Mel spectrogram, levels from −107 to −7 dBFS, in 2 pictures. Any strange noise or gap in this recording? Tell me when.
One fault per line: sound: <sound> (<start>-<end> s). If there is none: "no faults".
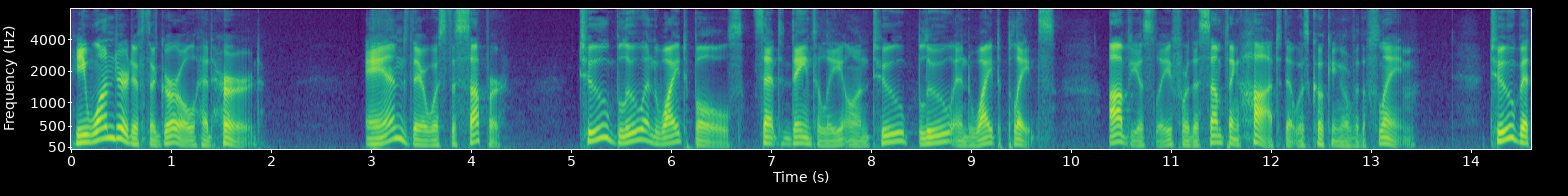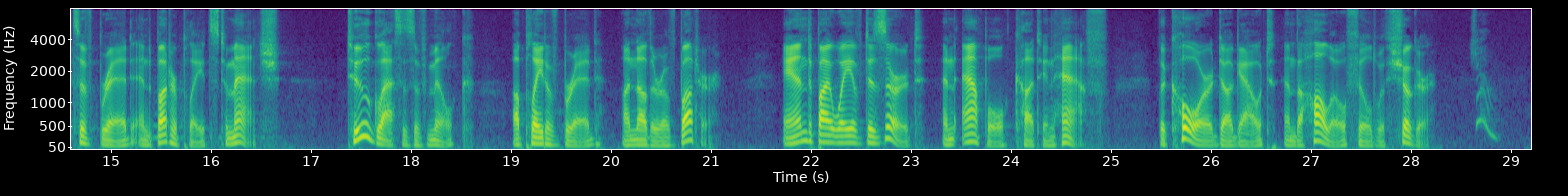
sound: sneeze (28.6-28.9 s)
